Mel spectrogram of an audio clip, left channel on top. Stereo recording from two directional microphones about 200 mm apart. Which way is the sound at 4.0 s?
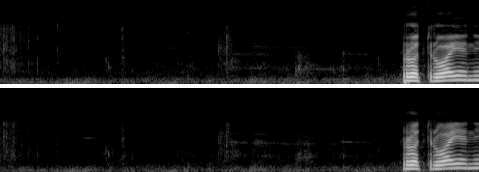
15° left (ahead or behind).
